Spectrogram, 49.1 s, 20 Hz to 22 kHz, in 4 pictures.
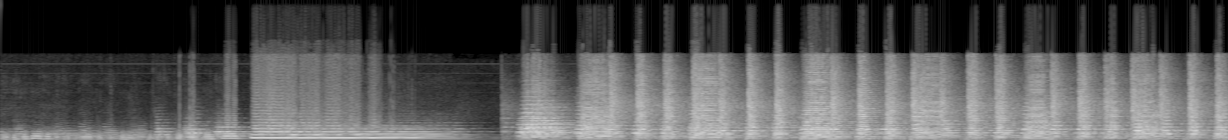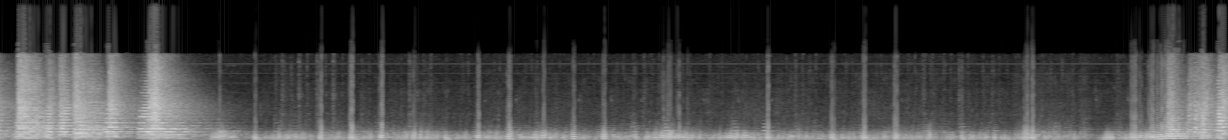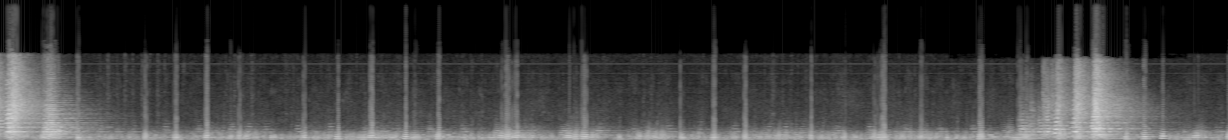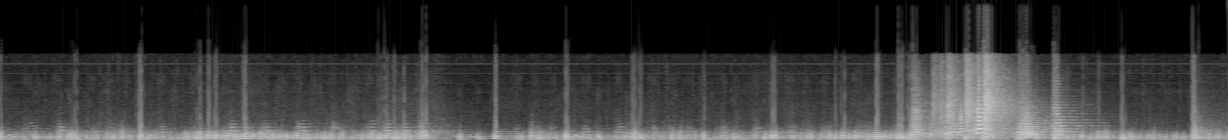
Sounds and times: Music: 0.0 - 49.1.

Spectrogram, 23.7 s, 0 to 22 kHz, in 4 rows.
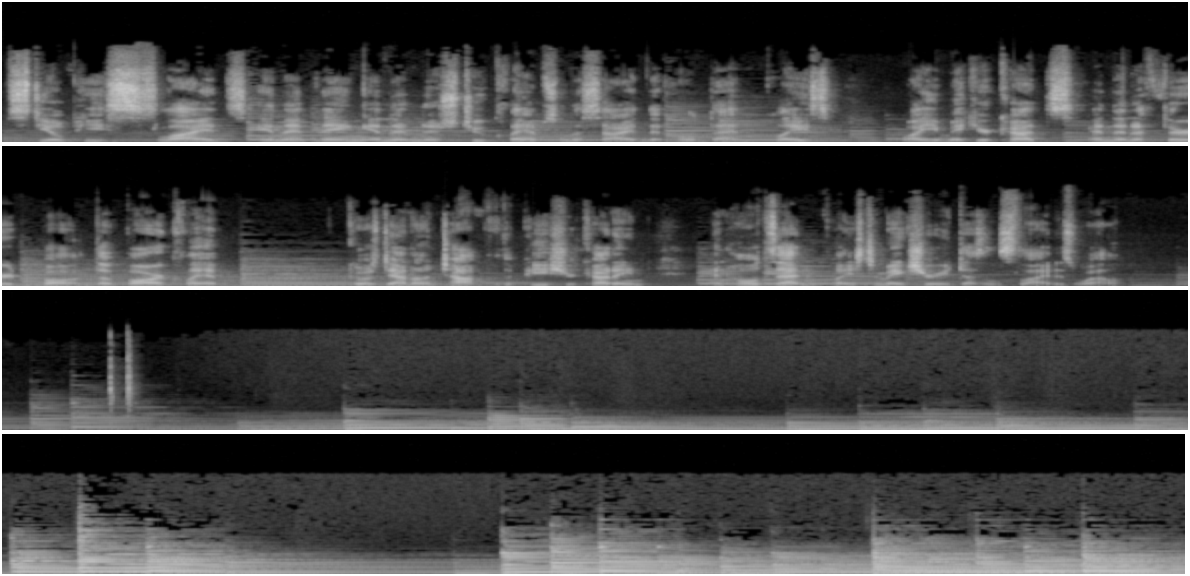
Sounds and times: Speech: 0.0 - 7.1, 7.7 - 11.5
Music: 0.0 - 23.7.

